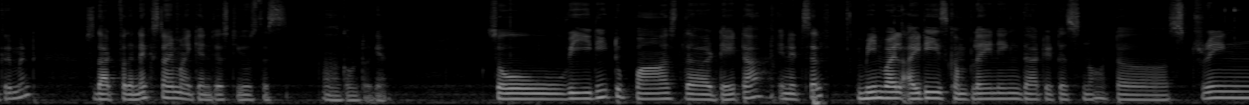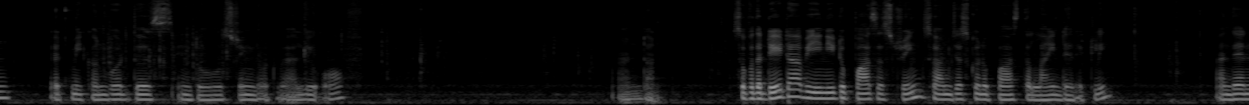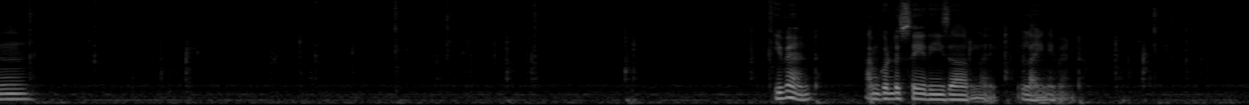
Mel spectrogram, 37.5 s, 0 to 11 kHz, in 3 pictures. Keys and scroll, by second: 0.5 Return, 16.2 Return, 18.3 Delete, 31.2 Delete, 33.4 Delete, 33.4 Return.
